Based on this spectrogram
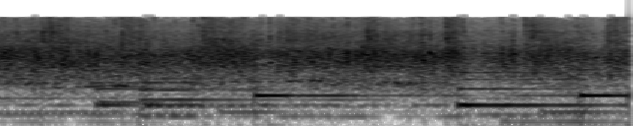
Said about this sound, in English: Oh, keep clapping for them.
